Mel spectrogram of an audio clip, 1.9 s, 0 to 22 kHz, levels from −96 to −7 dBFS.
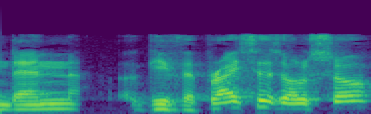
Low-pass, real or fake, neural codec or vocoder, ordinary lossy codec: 7.2 kHz; real; none; MP3, 48 kbps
